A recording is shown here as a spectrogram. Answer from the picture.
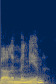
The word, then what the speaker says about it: aluminium: Forgive me for my pronunciation of aluminium. – No, you did it quite well.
